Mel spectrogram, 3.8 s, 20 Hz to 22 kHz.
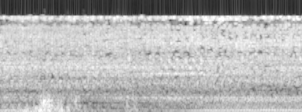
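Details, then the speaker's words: Mitsubishi 3000GT idling after AC compressor and line replacement: steady low even hum, no loud grinding anymore, no leaks, AC ice cold, no smoke; normal idle after repair. "The new AC compressor, the new line, nothing's leaking and it's ice cold and it doesn't make a loud grinding noise anymore. As you can hear, no loud noises."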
